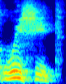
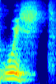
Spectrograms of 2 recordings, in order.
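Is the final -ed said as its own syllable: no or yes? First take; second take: yes; no. First: The final -ed is its own syllable. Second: The final -ed is not its own syllable. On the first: The speaker calls it wrong. "No decimos wish it" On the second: The speaker calls it right. "decimos wished"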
